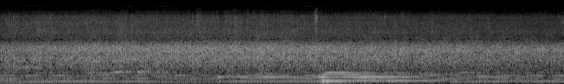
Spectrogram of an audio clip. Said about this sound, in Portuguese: Jesus, é para ele esse aplauso.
